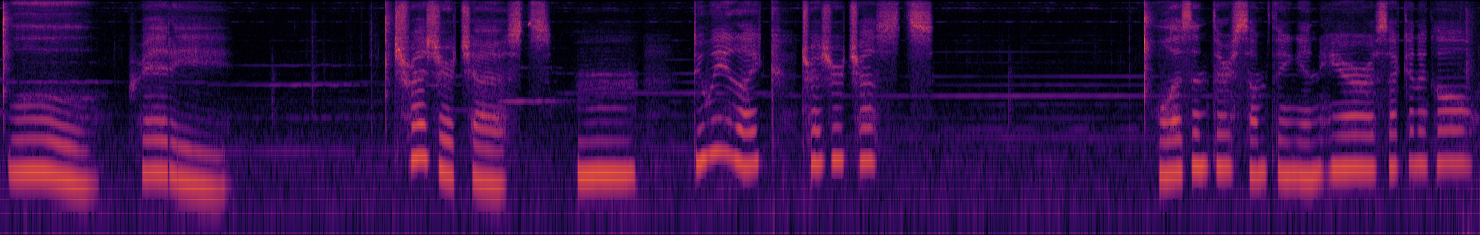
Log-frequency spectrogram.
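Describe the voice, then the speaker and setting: A woman voicing a curious, girlish video game character with drawn-out delivery. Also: sits high, a little mellow, soft background music. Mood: curious, wistful.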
